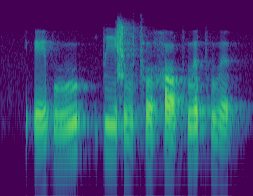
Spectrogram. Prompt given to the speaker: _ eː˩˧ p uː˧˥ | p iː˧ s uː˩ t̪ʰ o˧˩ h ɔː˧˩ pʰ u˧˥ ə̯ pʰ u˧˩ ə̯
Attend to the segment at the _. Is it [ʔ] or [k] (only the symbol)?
ʔ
